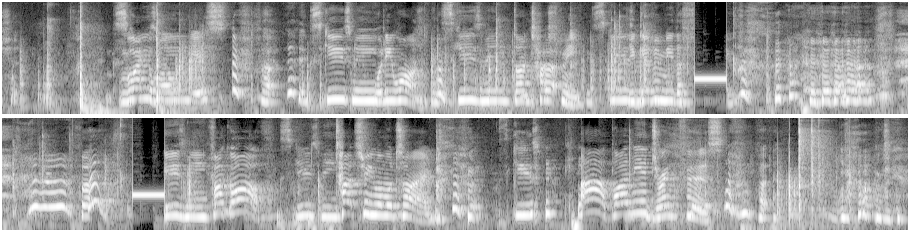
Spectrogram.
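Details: Vocal tics of Tourette syndrome in a speaker with Tourette's, heard as repeated phrases and outbursts.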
